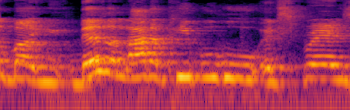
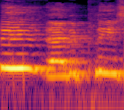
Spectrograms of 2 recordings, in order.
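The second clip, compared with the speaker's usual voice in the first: mock very loud, high-pitched begging; 6 semitones higher, 10 dB louder than usual. Retelling a book's plot, voicing Hannah as she begs her parents: Hannah begging voice. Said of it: "Hannah start begging".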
